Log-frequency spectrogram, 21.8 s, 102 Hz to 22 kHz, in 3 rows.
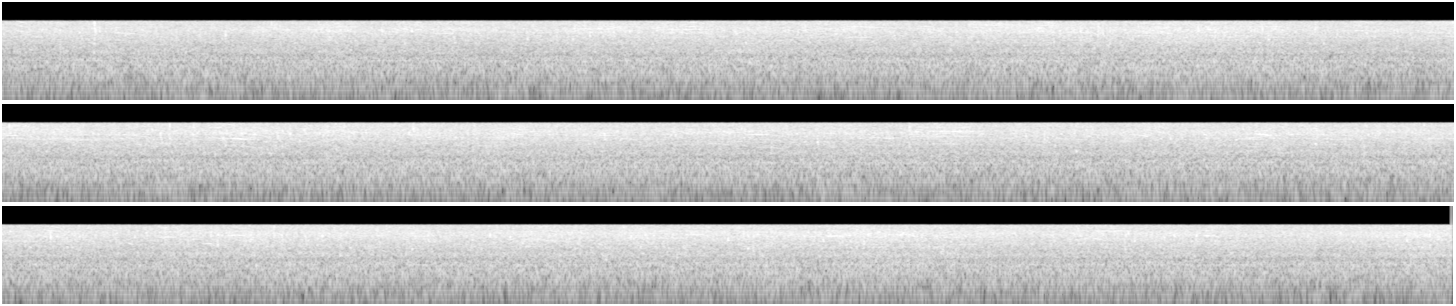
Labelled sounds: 1.4	1.6	Pacific white-sided dolphin, 4.8 to 5.0 kHz
3.3	4.5	Pacific white-sided dolphin, 4.8 to 5.7 kHz
4.9	5.4	Pacific white-sided dolphin, 5.8 to 6.4 kHz
7.1	7.8	Pacific white-sided dolphin, 2.9 to 4.4 kHz
8.3	8.6	Pacific white-sided dolphin, 3.1 to 3.5 kHz
11.9	12.2	Pacific white-sided dolphin, 4.7 to 5.1 kHz

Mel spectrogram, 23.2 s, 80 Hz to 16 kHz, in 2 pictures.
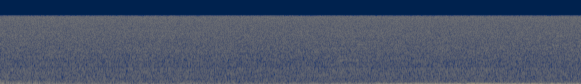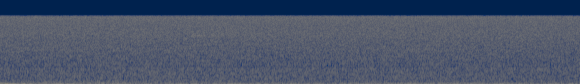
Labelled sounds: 15.4	15.7	humpback whale, 3.1 to 3.4 kHz

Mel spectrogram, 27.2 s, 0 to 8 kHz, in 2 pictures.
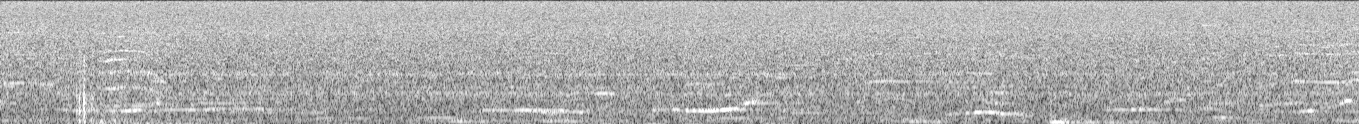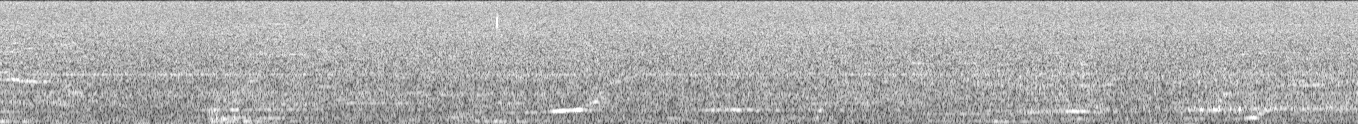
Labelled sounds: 1.0	1.3	humpback whale, 1.7 to 1.9 kHz
8.6	9.1	humpback whale, 0.96 to 1.1 kHz
13.6	14.0	humpback whale, 0.99 to 1.2 kHz

